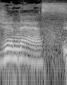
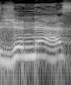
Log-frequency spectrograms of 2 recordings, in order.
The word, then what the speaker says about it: Jeunesse: How do you pronounce this? Jeunesse. Jeunesse.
